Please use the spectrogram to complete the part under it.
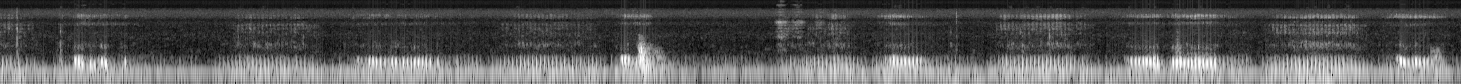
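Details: Pet cat purring, a low throbbing rumble that rises and falls in rhythmic bursts, like snoring, over a steady background hum.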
